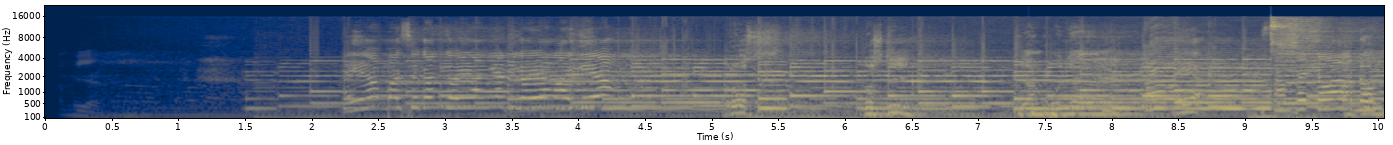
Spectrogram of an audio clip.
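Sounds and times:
live band music with guitar: 1.5 - 10.0
low bass: 1.5 - 10.0.

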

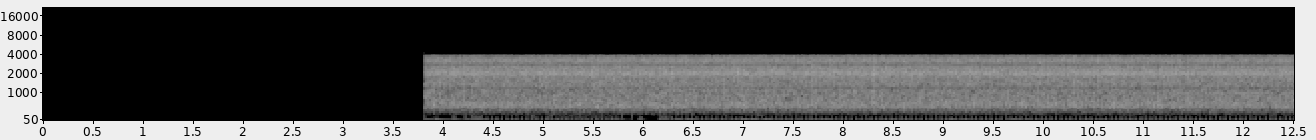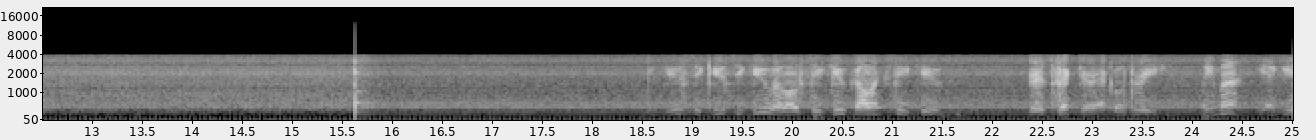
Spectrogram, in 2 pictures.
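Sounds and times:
radio static hiss: 3.8 - 25.0
steady radio tones: 3.9 - 25.0
sharp click: 15.6 - 15.9.

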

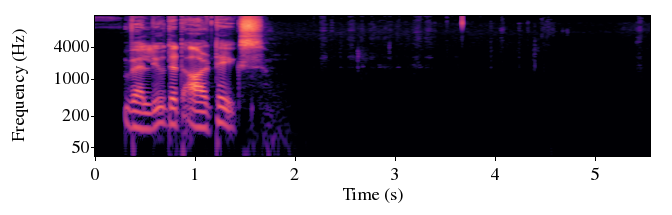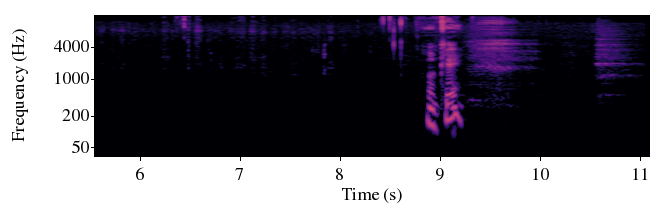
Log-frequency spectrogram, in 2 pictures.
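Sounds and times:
stylus scratching on tablet: 2.2 - 4.7, 5.3 - 8.5.

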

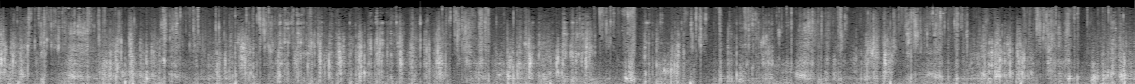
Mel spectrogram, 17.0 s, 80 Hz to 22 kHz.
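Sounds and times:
loud slurping and chewing noodles: 0.0 - 17.0.

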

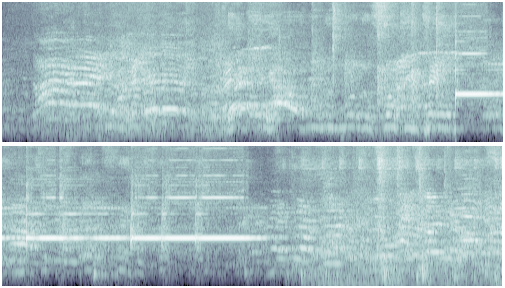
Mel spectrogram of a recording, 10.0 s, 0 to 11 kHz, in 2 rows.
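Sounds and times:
crowd voices: 0.0 - 10.0
electronic buzzer high tone: 4.5 - 7.8.

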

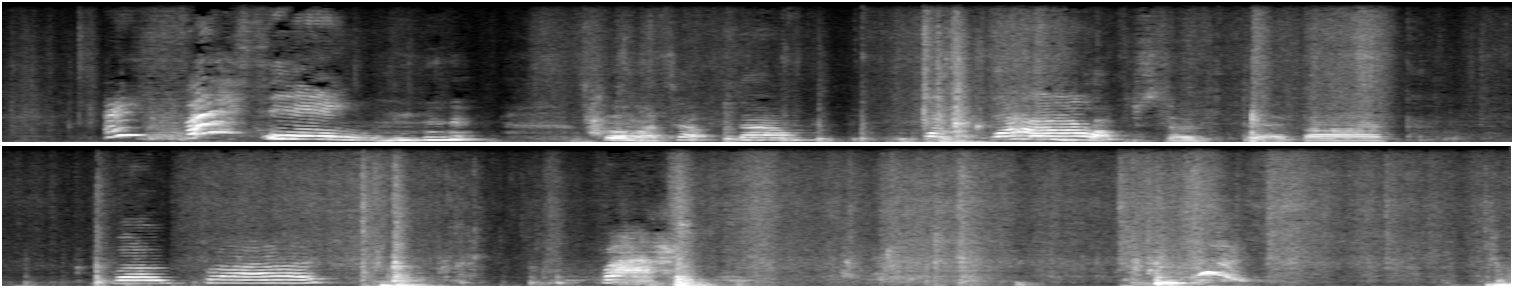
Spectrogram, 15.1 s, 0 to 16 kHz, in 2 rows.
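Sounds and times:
plastic bag rustling: 0.0 - 2.3, 2.9 - 15.0
child calling out: 10.6 - 11.0.

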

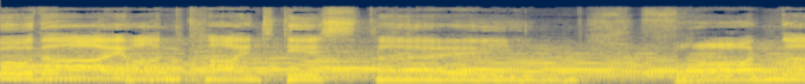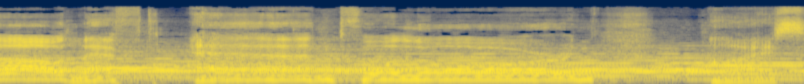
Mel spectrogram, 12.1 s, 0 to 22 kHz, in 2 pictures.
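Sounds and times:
harmonium chords: 0.0 - 12.0
man singing a long note: 0.0 - 12.0.

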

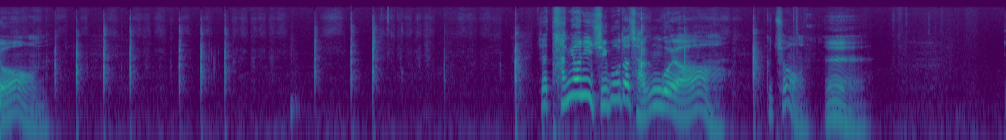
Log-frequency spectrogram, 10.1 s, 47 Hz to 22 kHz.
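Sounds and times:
chalk tapping on chalkboard: 0.3 - 5.4, 6.0 - 8.0.

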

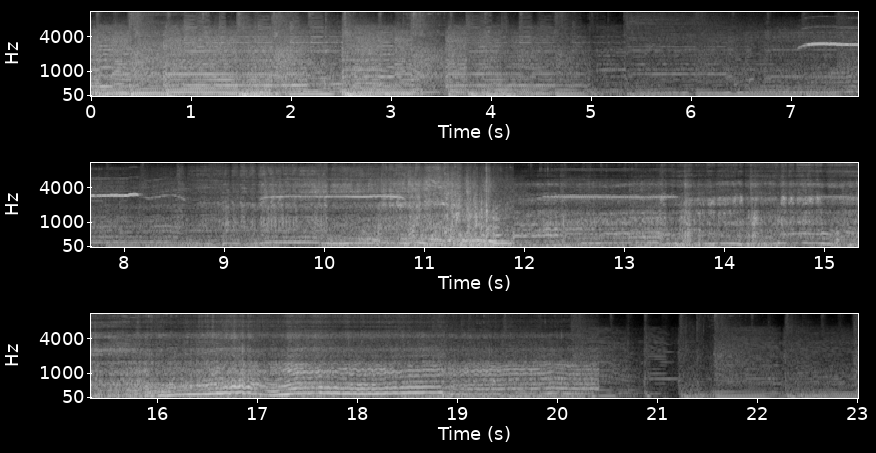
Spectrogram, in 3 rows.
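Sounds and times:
rally car engine revving: 5.7 - 20.6.

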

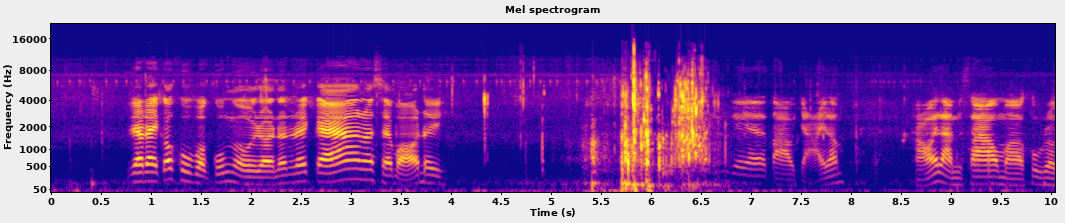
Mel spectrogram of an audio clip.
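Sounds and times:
water splashing and sloshing: 4.6 - 7.0.

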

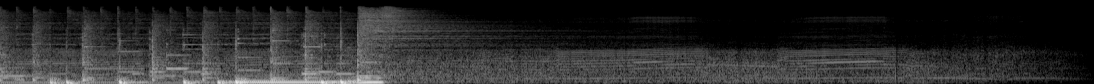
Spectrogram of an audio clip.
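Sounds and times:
motorcycle engine running: 0.0 - 10.9
road and wind noise: 0.0 - 10.9.

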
